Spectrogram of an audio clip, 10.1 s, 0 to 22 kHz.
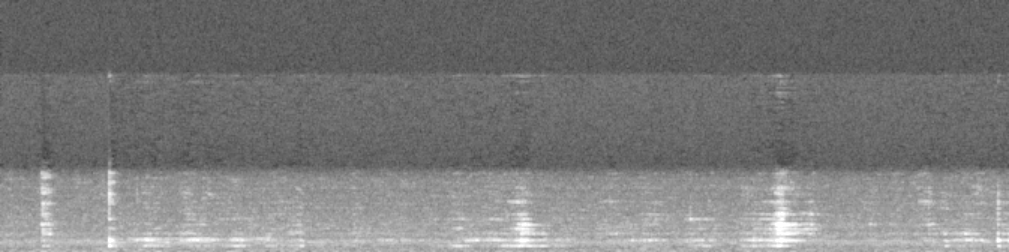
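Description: A medium frying pan with a white ceramic nonstick interior and a metal handle sits empty while fingertips and nails tap and scratch its inside surface, then move to the handle area. Quiet, irregular taps with short, bright clinks ringing near 1 kHz are heard over soft scratching, with a few louder hits standing out.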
